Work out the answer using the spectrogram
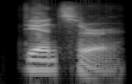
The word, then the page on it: danseur: American English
